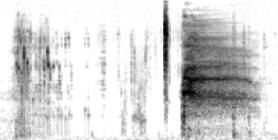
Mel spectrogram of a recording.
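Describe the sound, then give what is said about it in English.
Wet mouth clicks and small squishy sounds, then a sharp metallic tap and a loud, sustained slurping sip from a can of Twisted Tea hard iced tea with fizzy, hissing liquid. No talking. “Okay, let me take a sip of my twisted tea.”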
